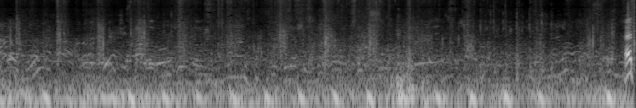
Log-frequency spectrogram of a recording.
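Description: A crowd of men chatters outdoors nearby.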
